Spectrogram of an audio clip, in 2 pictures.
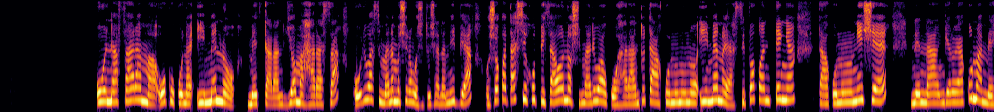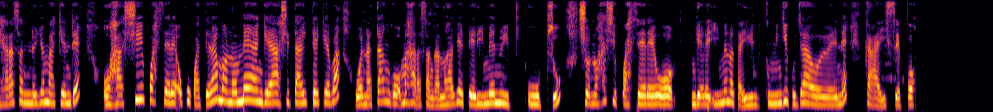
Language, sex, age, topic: Oshiwambo, female, 18-24, agriculture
